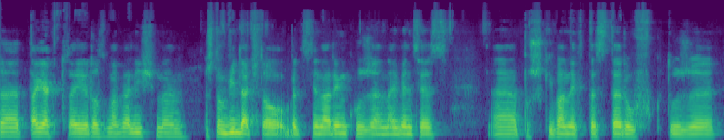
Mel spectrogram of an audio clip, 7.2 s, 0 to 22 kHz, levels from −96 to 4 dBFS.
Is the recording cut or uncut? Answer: uncut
